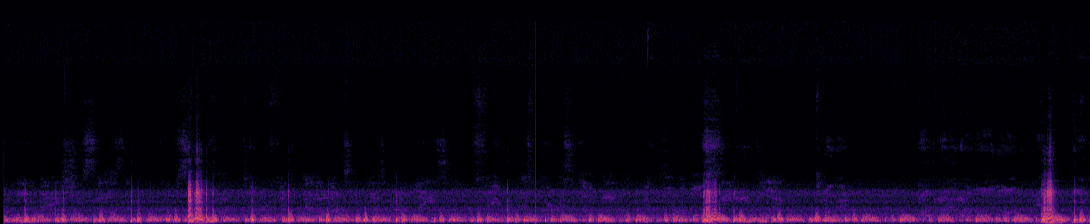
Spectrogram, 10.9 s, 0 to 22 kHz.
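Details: Rapid, galloping, whooshing fetal heartbeat on a fetal Doppler, about 150–160 a minute, with placental blood flow and a few thumps from the baby's kicks and flips.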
